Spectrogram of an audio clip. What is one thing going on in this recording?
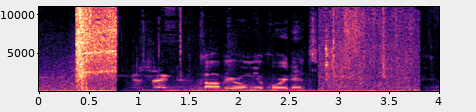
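A man speaks into a two-way radio.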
